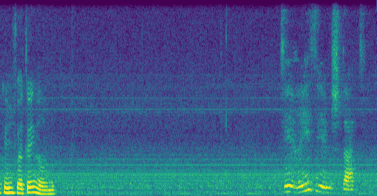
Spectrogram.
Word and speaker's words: Theresienstadt: Theresienstadt. Deixa eu ver aqui como é que pronuncia.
